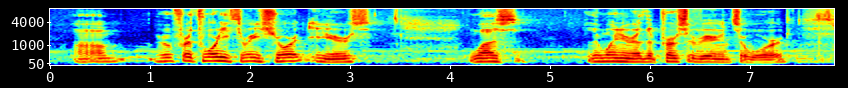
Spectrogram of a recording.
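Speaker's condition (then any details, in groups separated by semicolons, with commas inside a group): ALS; diagnosed almost two years ago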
